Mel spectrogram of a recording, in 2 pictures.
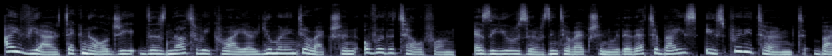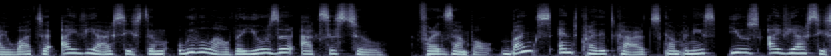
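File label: Portuguese English female; accent of portugal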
